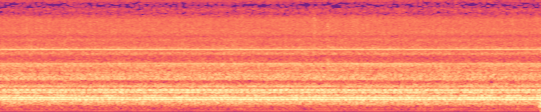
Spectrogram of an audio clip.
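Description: Low, steady hiss with faint constant hum tones and no distinct events: room tone and recording noise.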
